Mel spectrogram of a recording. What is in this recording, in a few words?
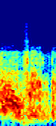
"thousand", suppressor; Half Life Alyx; combine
